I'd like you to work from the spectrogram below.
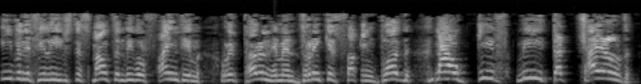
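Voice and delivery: raging rant. Acted. Fortuna threatening Kate and the priest, raging. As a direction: keep raging, spitting every curse.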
